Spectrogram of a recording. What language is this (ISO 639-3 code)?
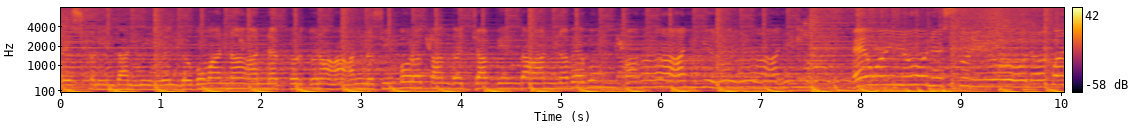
ita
